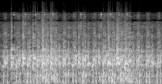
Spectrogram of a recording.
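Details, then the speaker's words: 1998 Club Car DS gas golf cart engine sputters and pops unevenly with a skip, trying to pick up and run but failing; misfire traced to a failing ignition coil/igniter. "all right so you can hear how it's trying to pick up and run but it won't"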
